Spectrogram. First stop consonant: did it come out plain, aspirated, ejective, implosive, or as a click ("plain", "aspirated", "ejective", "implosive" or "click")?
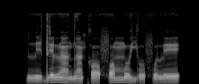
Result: plain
